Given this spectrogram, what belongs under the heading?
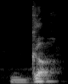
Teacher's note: Then voiced velar plosive. Ga. Voiced velar plosive.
